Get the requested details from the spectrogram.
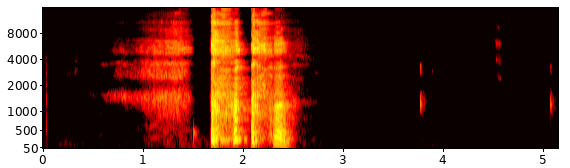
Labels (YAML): expert_labels:
- quality: good
  cough_type: wet
  dyspnea: false
  wheezing: false
  stridor: false
  choking: false
  congestion: false
  nothing: true
  diagnosis: lower respiratory tract infection
  severity: mild
age: 23
gender: male
respiratory_condition: true
fever_muscle_pain: false
status: symptomatic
